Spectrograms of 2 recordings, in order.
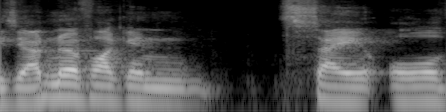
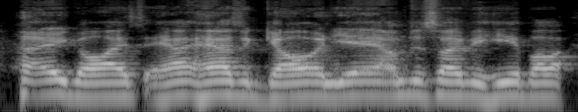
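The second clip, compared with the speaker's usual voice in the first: higher-pitched casual Aussie greeting; imitated Aussie accent; 5 semitones higher than usual. Guest imitating an American's TV interview, easygoing Aussie accent. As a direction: mimic an American nailing the Australian accent. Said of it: "he sounds exactly like".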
